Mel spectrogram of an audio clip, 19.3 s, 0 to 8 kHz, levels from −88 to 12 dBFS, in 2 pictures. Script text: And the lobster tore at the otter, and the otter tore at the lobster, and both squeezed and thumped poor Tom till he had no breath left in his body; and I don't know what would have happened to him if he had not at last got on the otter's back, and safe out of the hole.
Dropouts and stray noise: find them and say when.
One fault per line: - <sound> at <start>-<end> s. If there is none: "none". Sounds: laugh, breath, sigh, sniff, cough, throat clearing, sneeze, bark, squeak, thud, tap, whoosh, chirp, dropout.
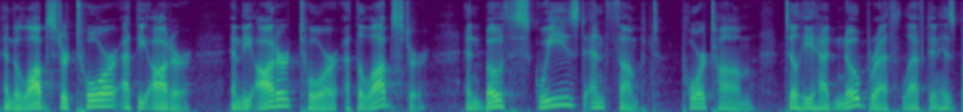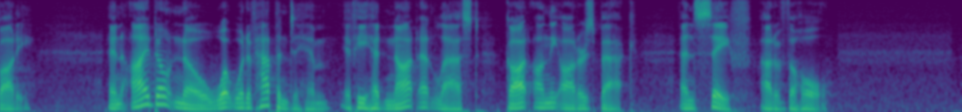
none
